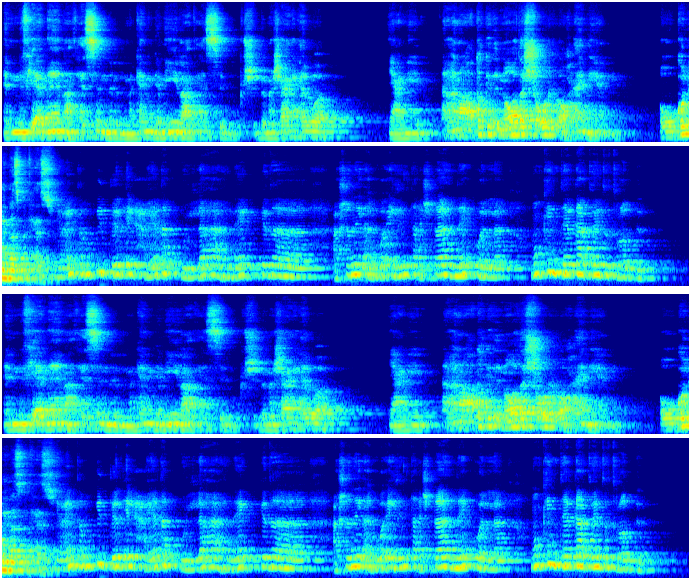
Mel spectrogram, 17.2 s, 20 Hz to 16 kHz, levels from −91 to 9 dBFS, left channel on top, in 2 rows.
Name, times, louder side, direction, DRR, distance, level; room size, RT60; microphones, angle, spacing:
voice 1, 0.0-4.0 4.8-7.7 8.2-9.2, left 1 dB, 80° left, 1 dB, 0.5 m, -32 dB
voice 2, 9.2-14.9 15.2-16.6, right 1 dB, 70° right, -3 dB, 0.8 m, -34 dB
3.4 x 2.1 x 2.2 m, 1.1 s
head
